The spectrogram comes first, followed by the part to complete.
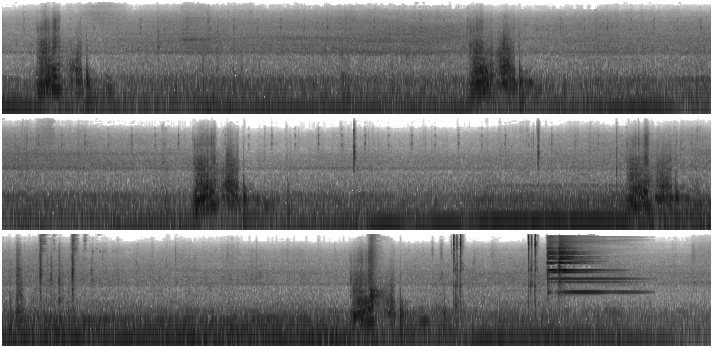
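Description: Windshield wipers on an intermittent setting sweeping a rain-wet windshield five times, about every six and a half seconds. Under them is the steady low rumble of a car in slow traffic. Just before the end come a couple of clicks and a chiming ding.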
